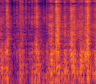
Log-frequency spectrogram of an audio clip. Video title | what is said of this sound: LEGO Muppets Minifigure Series Feel Guide - Complete In-Depth Guide | you can hear just the pure amount of small parts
